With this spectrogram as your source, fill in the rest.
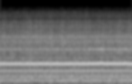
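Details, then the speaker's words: Carrier furnace inducer motor making a loud noise, no air gaps seen: loud steady high whine with constant tone over smooth airflow hiss; technician suspects bearings going out and plans to replace the inducer motor. "making that loud noise i was looking i think it may be the bearings going out without looking around i don't see any air gaps not really familiar with that noise"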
